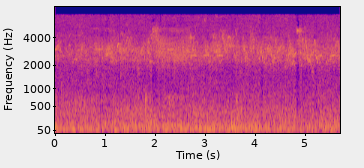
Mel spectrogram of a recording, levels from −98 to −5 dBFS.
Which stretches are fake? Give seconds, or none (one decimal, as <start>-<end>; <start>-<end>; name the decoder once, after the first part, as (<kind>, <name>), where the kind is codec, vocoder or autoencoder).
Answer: 0.7-1.2 (codec, SNAC); 2.0-2.7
